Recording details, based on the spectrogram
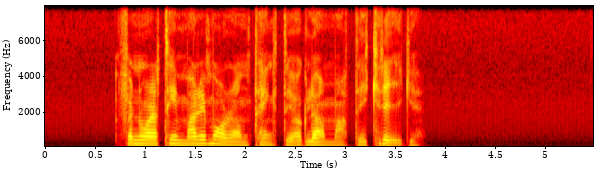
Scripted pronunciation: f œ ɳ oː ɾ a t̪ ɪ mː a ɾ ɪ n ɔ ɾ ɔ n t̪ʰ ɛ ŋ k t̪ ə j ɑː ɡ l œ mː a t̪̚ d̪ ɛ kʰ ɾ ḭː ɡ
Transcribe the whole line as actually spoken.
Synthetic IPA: f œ ɳ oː ɾ a t̪ʰ ɪ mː a ɾ ɪ m ɔ ɾ ɔ n t̪ʰ ɛ ŋ k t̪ ə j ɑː ɡ l œ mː a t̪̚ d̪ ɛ kʰ ɾ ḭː ɡ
